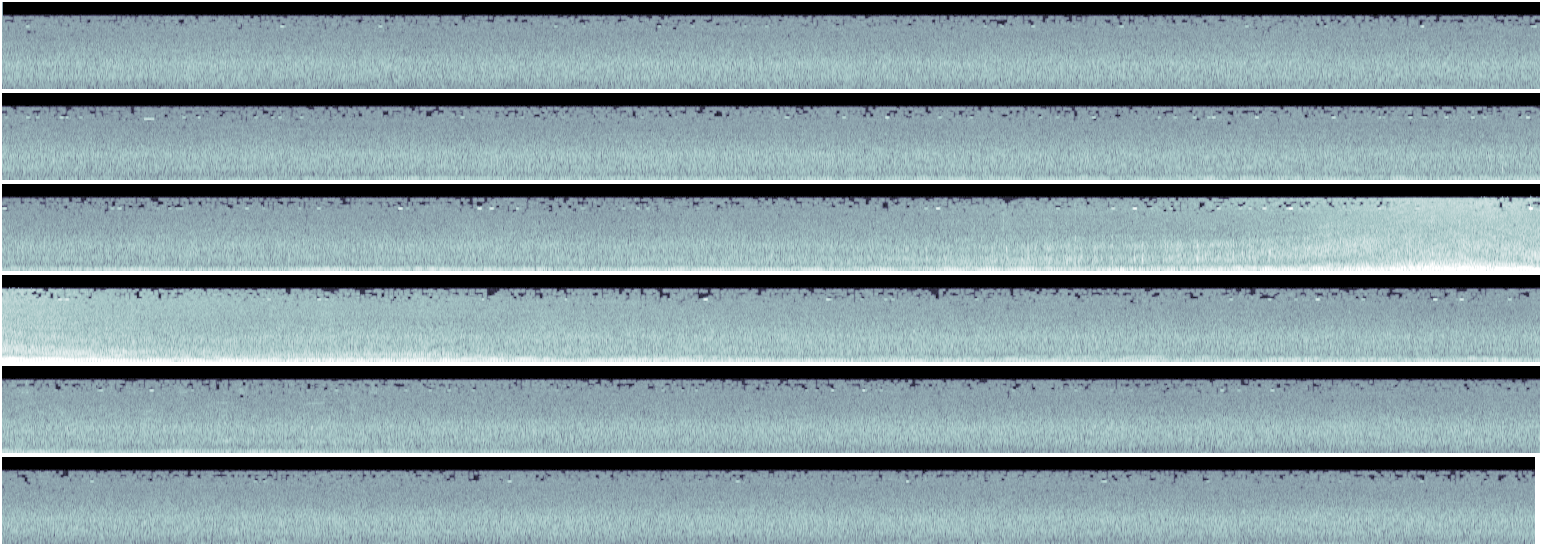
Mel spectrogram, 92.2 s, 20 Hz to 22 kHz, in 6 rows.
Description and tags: NZ JetBoat RiverPassby
Shotover Jet Boat passing by on Shotover River in New Zealand.
Stereo recording. Edirol R09HR with Sound Professionals Binaural mics positioned on river pebbles on ground.
NZ, New, Zealand, Jet, V8, Shotover, Boat, Queenstown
